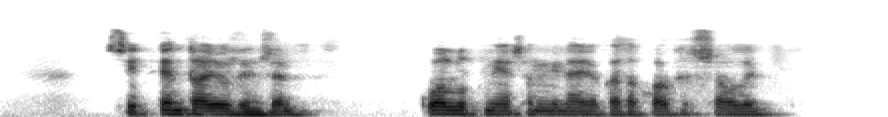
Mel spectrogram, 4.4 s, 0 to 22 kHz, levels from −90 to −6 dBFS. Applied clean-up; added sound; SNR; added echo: neural mask model Resemble Enhance denoiser.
